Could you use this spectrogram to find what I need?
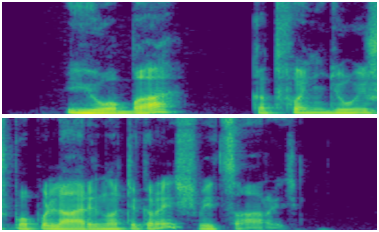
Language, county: Lithuanian, Vilnius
